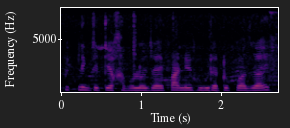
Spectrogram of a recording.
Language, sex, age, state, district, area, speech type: Assamese, female, 18-30, Assam, Udalguri, rural, spontaneous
